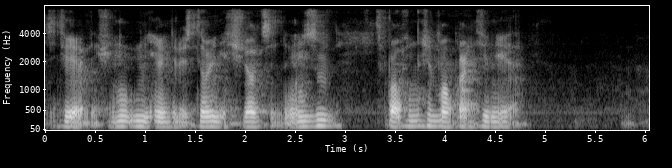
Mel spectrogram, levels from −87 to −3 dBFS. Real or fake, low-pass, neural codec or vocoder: fake; 7.2 kHz; autoencoder, 22.05 kHz, a latent of 192 numbers a frame, VITS, trained on one speaker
